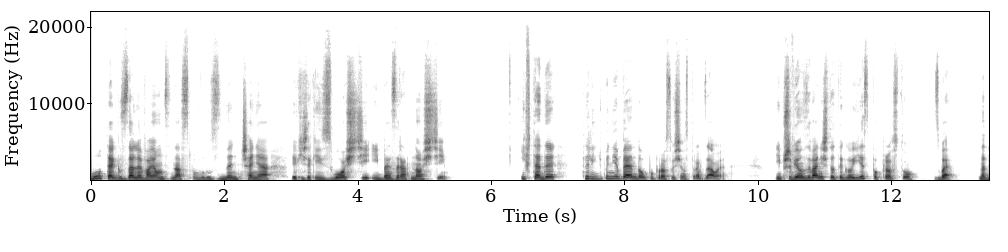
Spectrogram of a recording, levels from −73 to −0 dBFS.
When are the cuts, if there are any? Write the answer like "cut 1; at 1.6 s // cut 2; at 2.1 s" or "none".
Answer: none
